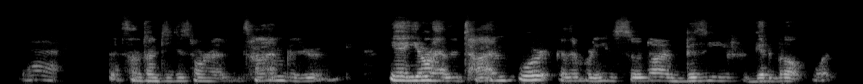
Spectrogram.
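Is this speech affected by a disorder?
Yes: cerebral palsy.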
